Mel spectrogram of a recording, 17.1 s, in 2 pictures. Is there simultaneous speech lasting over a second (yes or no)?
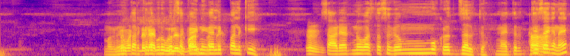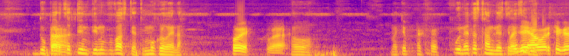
yes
